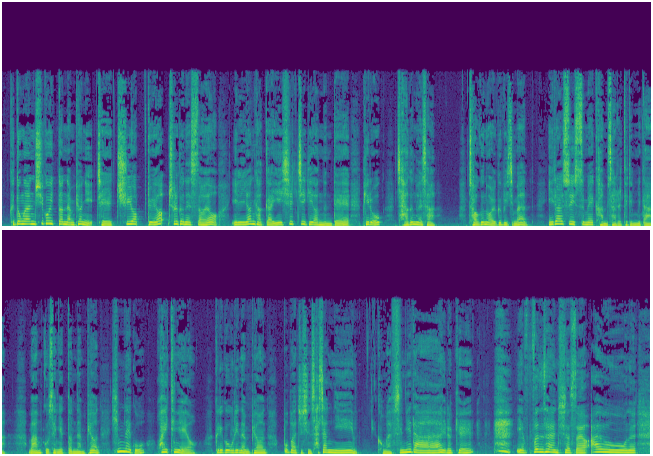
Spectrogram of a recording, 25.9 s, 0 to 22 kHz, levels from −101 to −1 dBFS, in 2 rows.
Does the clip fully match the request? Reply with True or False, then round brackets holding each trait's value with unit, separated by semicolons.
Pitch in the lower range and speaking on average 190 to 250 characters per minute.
False (195 Hz; 245 characters per minute)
